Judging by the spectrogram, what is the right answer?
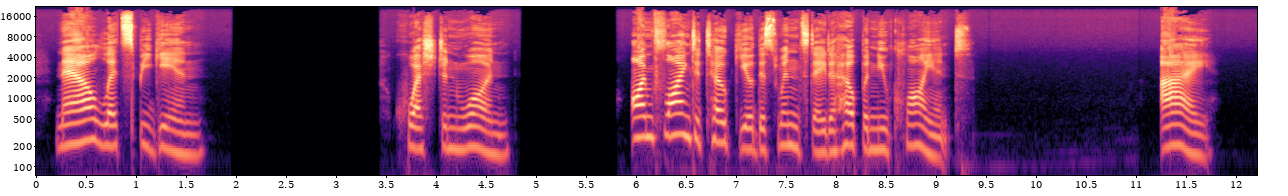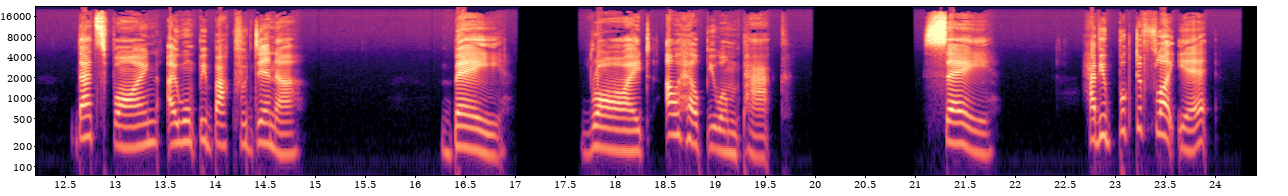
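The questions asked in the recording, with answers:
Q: I'm flying to Tokyo this Wednesday to help a new client.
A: C: have you booked a flight yet?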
